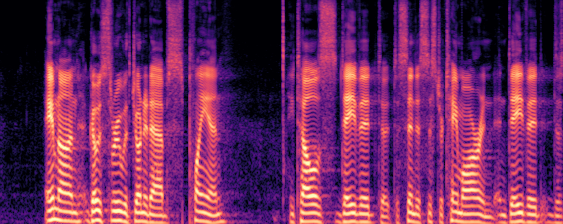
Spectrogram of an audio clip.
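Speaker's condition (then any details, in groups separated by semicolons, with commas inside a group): No condition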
